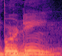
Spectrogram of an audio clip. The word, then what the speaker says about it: Bourdain: How do you say his last name? Bourdain. – Bourdain. – Right? – Yeah.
